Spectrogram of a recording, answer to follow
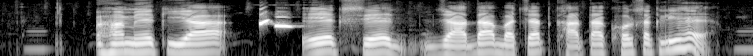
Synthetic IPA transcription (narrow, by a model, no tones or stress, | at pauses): ɦɐmeːkja | eːksed͡ʒjaːd̪abət͡ʃət̪kʰaːt̪akʰoːlsəkliɦɛː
